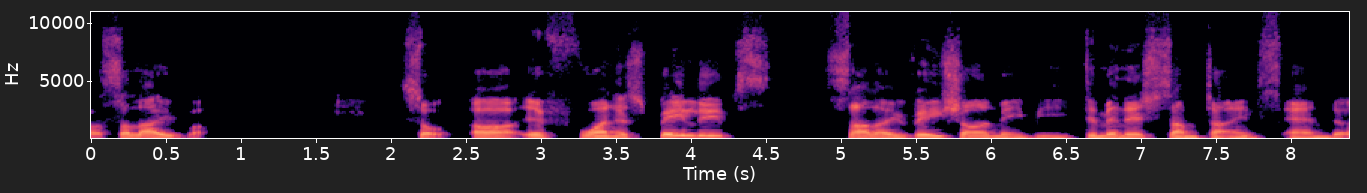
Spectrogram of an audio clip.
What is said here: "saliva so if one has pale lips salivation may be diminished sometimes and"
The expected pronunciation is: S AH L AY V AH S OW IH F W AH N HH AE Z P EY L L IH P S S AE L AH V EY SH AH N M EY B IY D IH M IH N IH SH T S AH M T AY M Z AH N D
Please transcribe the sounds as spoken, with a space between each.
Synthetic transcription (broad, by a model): S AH L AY V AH S OW IH F W AH N HH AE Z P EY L L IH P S S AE L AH V EY SH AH N M EY B IY D IH M IH N IH SH T S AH M T AY M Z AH N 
